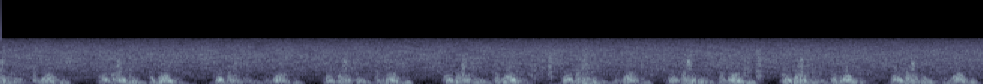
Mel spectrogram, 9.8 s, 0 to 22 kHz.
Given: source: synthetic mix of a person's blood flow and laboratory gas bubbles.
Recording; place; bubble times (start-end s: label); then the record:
Doppler ultrasound of blood flow; precordium
no bubbles
From the record:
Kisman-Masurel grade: 000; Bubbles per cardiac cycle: 0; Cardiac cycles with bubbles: 0%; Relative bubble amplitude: no bubbles discernible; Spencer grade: 0 (complete lack of bubble signals)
